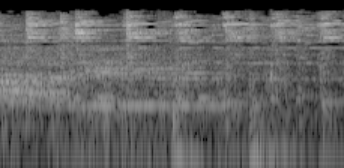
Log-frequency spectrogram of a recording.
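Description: Devotional music: a voice chanting a Sanskrit mantra, holding a note that falls at the start, over jingling metal percussion at about four strokes a second and low drum strokes.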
